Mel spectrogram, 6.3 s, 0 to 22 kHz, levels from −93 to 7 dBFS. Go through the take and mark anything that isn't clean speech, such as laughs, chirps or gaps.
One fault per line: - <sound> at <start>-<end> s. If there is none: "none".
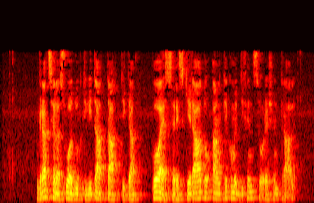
none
